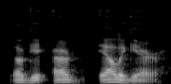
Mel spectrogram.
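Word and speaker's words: Allègre: Bring up, for example, geophysicist Dr. Claude Allégret, I believe his name would be pronounced A-L-L-E-G-R-E. Allégret, and is from France.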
